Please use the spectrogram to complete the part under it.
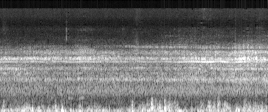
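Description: A tractor engine rumbles in the distance.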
